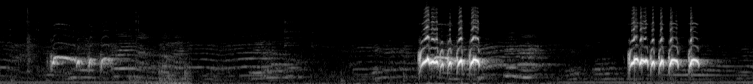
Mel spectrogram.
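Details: Local zebra dove in full song, recorded as a lure to get other doves singing: a soft first phrase, then two loud, clipped bursts of quick throaty coos about two seconds apart.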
